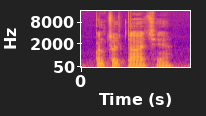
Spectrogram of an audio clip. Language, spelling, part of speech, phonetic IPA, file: Ukrainian, консультація, noun, [kɔnsʊlʲˈtat͡sʲijɐ], Uk-консультація.ogg
- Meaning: consultation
